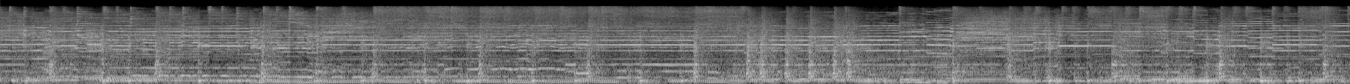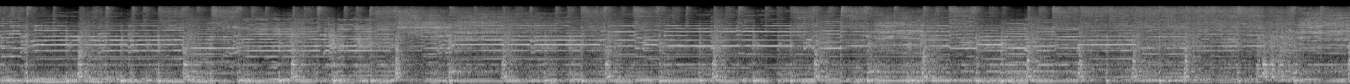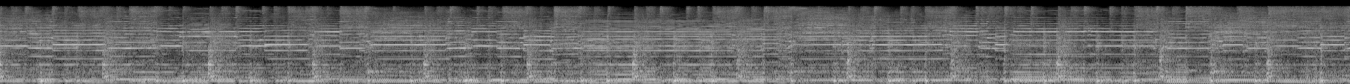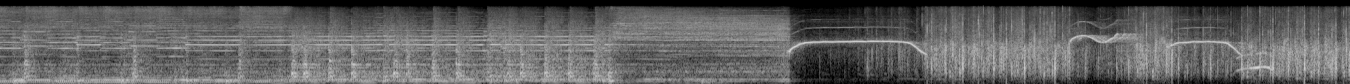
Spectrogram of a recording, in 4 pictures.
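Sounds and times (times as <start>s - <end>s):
bagpipes playing a melody: 0.0s - 48.4s
electric guitar: 0.0s - 48.6s
drum kit: 0.0s - 54.0s
high-pitched whistles: 48.3s - 49.9s, 51.2s - 53.2s
audience applauding: 48.4s - 54.0s.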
